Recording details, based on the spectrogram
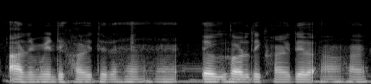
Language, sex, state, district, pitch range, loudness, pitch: Hindi, male, Bihar, Patna, 115-120 Hz, -20 LUFS, 120 Hz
